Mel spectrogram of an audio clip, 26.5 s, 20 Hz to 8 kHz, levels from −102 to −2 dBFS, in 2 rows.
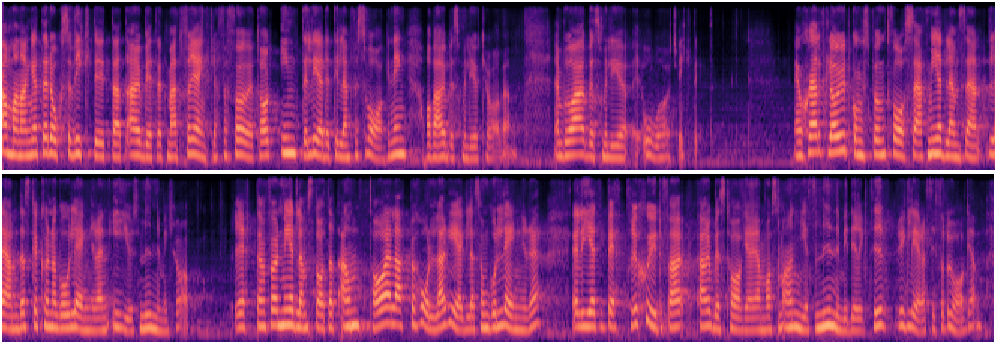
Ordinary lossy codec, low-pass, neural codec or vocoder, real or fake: none; 7.2 kHz; codec, 16 kHz, 4 kbps, X-Codec, HuBERT features, trained on LibriSpeech; fake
